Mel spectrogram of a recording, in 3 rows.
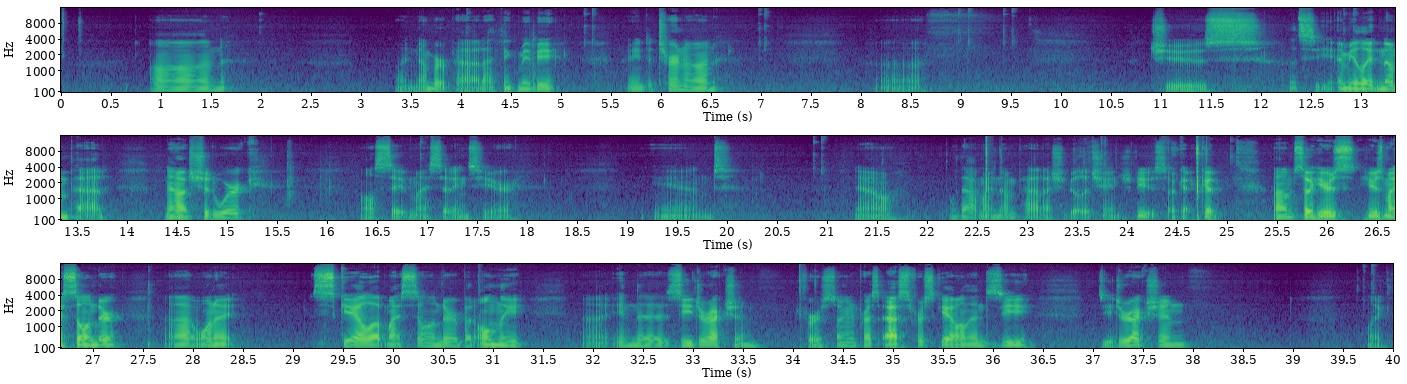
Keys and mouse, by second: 0.1 1, 2.0 middle click, 5.3-7.3 drag, 22.6 KP_1, 23.7 KP_3, 24.7 KP_1, 32.9 s, 39.8-40.0 drag.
